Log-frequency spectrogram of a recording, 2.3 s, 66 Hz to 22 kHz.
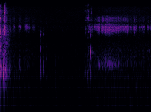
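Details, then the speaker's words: Foscam FI9821W wireless IP camera speaker crackling static during live video, stopping when live video is switched off and with antenna removed; owner suspects wireless signal interference; sharp pops and uneven crackling hiss. "so now it's crackling so I was thinking okay"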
